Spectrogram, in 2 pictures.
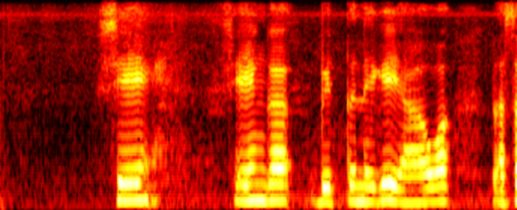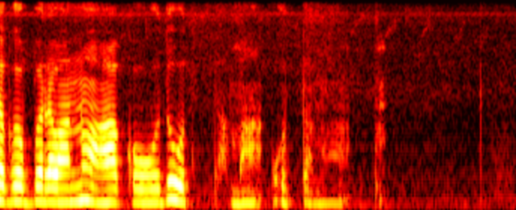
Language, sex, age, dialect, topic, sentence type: Kannada, female, 51-55, Central, agriculture, question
